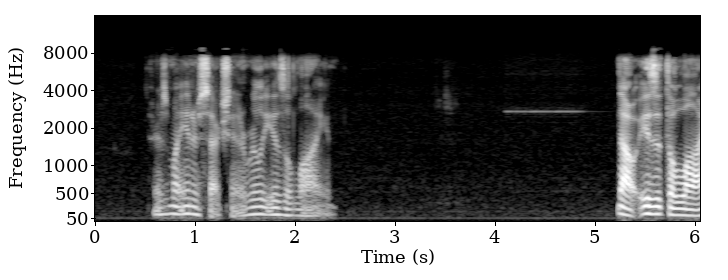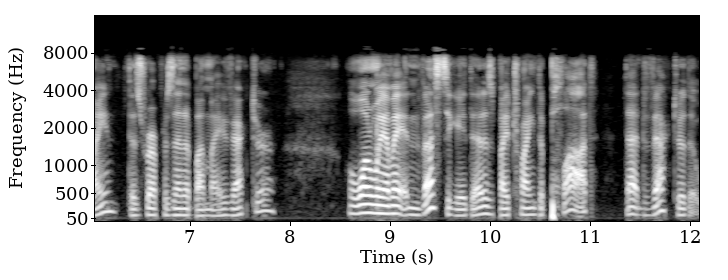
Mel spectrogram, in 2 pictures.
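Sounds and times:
faint high tone: 0:04.1 - 0:05.4.

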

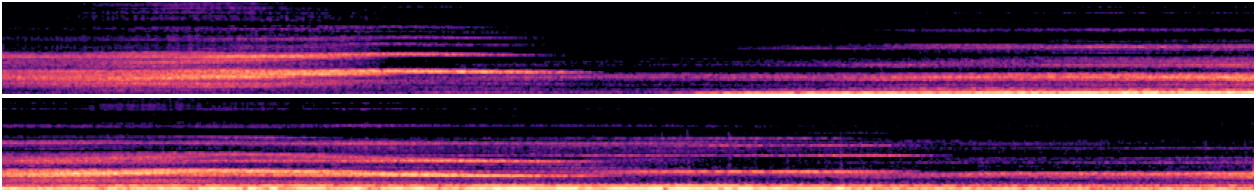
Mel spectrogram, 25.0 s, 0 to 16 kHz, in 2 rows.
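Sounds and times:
gliding sustained tones: 0:00.0 - 0:05.6.

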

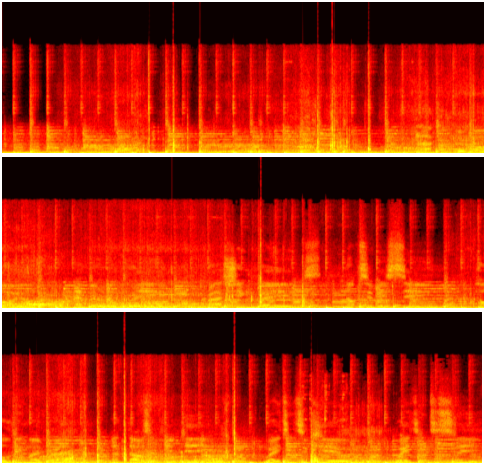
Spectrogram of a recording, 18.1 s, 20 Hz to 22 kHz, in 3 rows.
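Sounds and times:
rock instrumental music: 0:00.0 - 0:18.0
skateboard wheels rolling on concrete: 0:00.0 - 0:18.0
skateboard clacks: 0:00.7 - 0:10.5, 0:11.6 - 0:16.8.

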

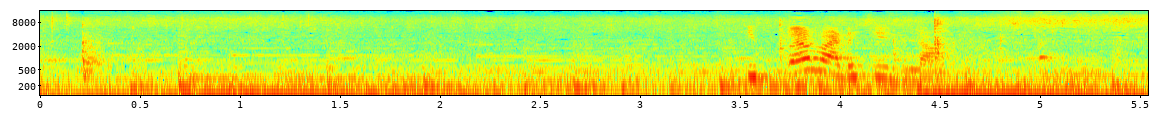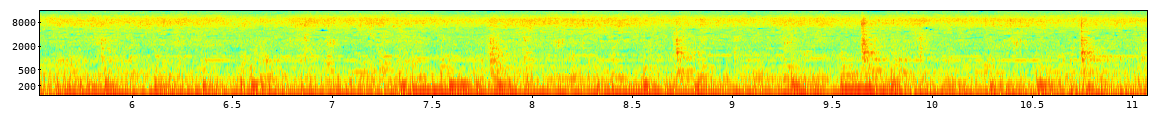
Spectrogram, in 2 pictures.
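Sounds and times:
onions sizzling in hot oil: 0:00.0 - 0:11.0
wooden spatula scraping pan: 0:00.0 - 0:11.0.

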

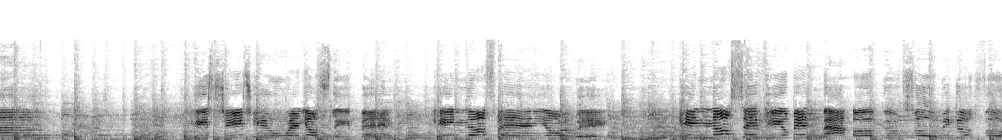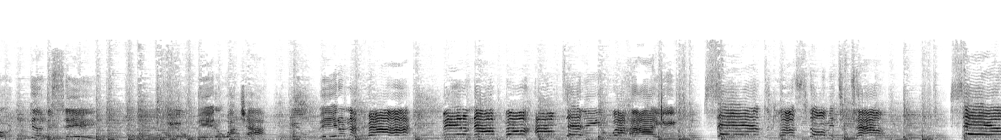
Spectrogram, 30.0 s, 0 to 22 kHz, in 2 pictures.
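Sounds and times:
woman singing pop song: 0:00.0 - 0:01.6, 0:02.7 - 0:09.3, 0:10.2 - 0:30.0
strummed acoustic guitars: 0:00.0 - 0:30.0.

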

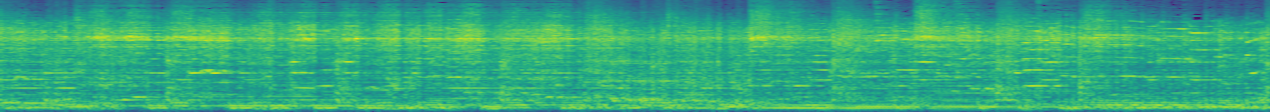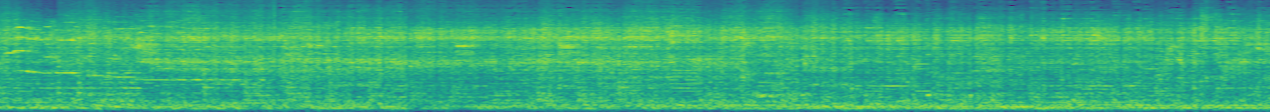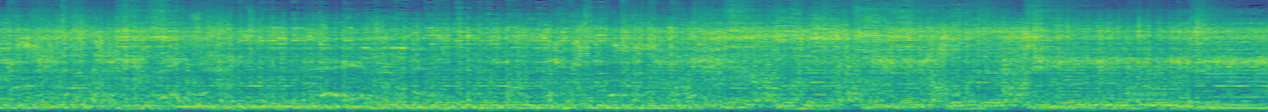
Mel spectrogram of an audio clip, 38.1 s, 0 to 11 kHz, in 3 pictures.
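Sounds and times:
heavy metal band playing: 0:00.0 - 0:38.0.

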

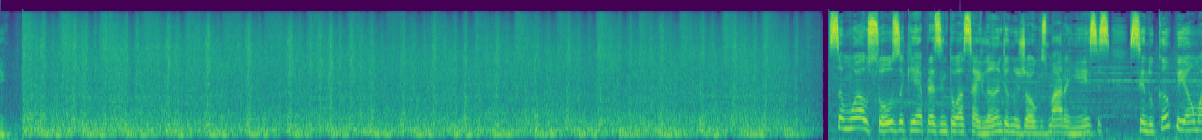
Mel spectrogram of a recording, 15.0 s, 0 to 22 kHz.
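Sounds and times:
bass drums: 0:00.0 - 0:10.3
marching band drums: 0:00.0 - 0:10.3.

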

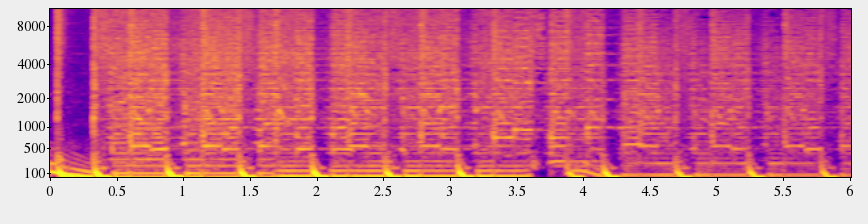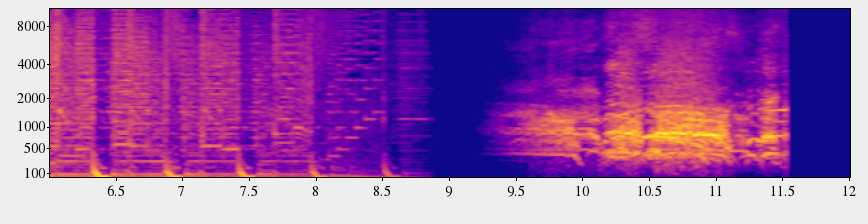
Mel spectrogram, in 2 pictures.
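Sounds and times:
group yell: 0:09.3 - 0:11.6.

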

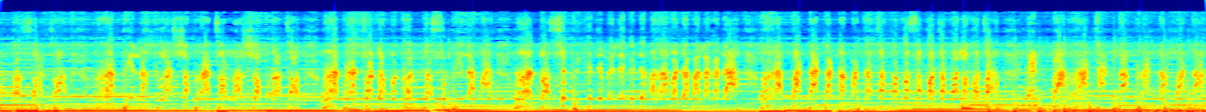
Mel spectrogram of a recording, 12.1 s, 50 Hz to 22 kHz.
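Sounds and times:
man praying into microphone: 0:00.0 - 0:12.0
worship music with deep bass: 0:00.0 - 0:12.0.

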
